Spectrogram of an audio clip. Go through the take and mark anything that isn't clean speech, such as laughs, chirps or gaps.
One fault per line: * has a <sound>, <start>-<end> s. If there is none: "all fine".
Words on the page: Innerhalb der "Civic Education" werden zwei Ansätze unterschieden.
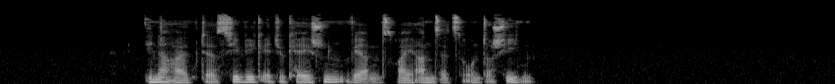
all fine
